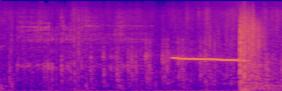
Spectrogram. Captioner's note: snores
